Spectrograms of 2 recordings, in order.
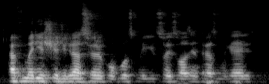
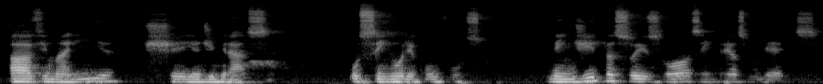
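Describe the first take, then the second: First: The words are rushed and run together. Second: Each word is pronounced slowly and distinctly. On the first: The person is distracted, not attending to the words. The speaker calls it wrong. "a gente engata e a gente se distrai" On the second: The person is attentive to every word. The speaker calls it right. "dizendo cada palavra sem perder nenhuma"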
